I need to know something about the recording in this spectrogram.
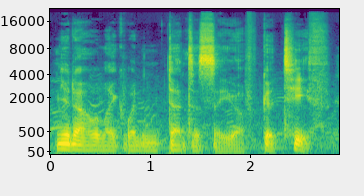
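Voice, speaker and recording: A man playing a shy, gentle, nervous young man in an intimate audio roleplay, hesitant, rambling and self-deprecating. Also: rumbling low, animated, moderate pace. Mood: anxious musing.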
